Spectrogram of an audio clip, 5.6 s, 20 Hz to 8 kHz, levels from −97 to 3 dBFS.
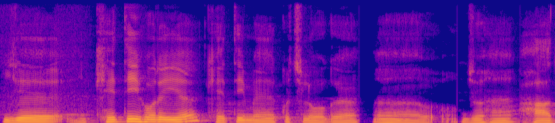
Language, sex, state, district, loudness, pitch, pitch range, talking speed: Hindi, male, Bihar, Sitamarhi, -26 LUFS, 110 Hz, 105-125 Hz, 150 wpm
